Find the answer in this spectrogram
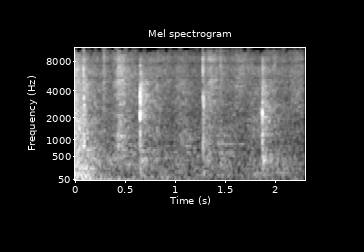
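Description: Footsteps on a carpeted staircase with metal stair-edge strips, about one step every two-thirds of a second, the first step the loudest thump.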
